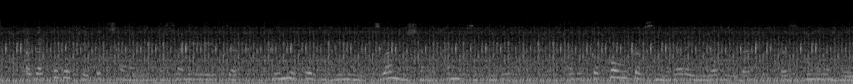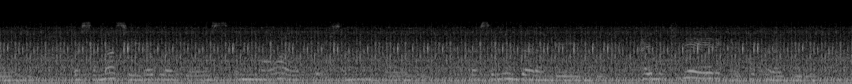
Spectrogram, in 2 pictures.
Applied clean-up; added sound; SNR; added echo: none; Engine / Vehicle; -3 dB; none.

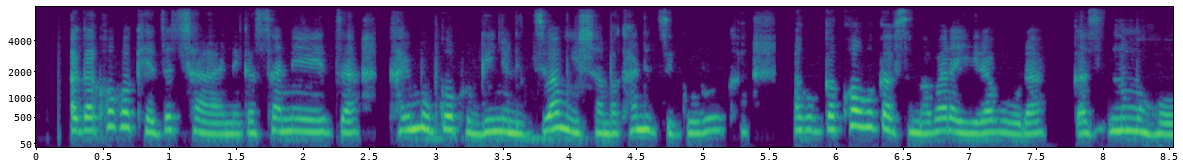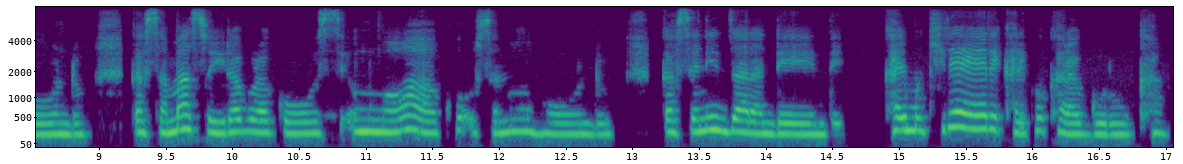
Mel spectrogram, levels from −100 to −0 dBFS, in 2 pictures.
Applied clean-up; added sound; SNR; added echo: none; none; none; none.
